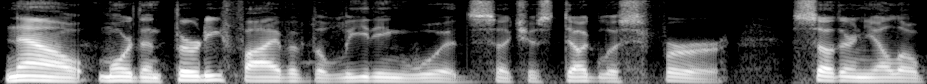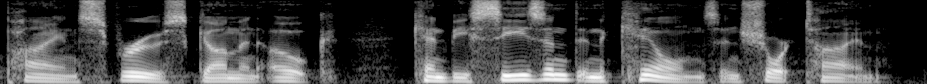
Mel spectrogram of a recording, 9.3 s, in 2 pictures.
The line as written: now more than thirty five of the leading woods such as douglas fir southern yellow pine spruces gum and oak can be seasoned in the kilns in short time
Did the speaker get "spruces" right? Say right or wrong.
wrong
